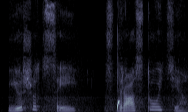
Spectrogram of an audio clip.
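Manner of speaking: ordinary delivery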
